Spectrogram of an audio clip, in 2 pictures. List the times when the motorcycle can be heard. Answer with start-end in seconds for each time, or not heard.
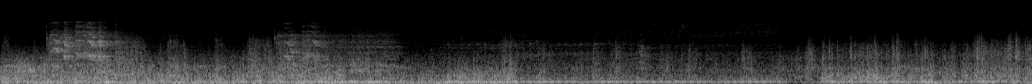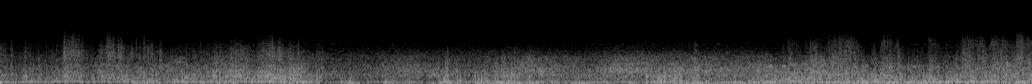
0.2-20.6.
